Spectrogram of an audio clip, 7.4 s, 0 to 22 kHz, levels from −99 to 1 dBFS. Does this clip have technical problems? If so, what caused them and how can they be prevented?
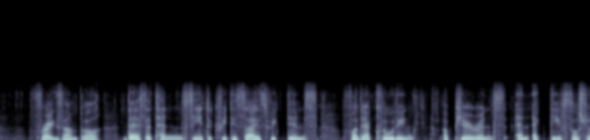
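Yes. The speech carries clock drift between sender and receiver throughout. The sender's audio clock runs slow, roughly one and a half percent behind the receiver's, so the jitter buffer keeps draining and the receiver must keep filling gaps. This differs from network jitter or packet loss: the hiccups don't come in bursts tied to congestion. They persist steadily, always in the same direction, for as long as the call runs. Prevention: resample the stream against the receiver's clock with adaptive drift compensation.

Repeated timing corrections run from 0.54 s to 7.35 s as small, unevenly spaced edits. The pace sits near 98% of normal, and the repeated or stretched pieces add around a tenth of a second in total. Each edit lengthens the audio because the receiver is stretching to cover a starved buffer. 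That distinguishes these corrections from dropouts, which leave silent holes, and from time-scale artefacts caused by loss concealment, which cluster around lost packets. Prevention: use a smoothly adaptive resampler so the receiver doesn't need discrete cut-and-repeat edits.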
